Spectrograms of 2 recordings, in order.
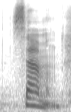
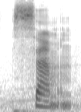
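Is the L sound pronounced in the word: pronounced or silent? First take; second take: silent; silent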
